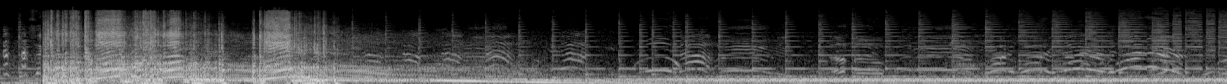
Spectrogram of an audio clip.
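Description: An old pickup truck's engine starting with a sudden, loud, harsh burst and revving, then its pitch falling steadily over a few seconds as it winds down. A steady low drone with voices follows.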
